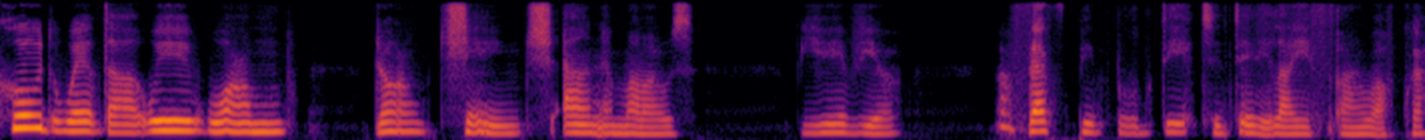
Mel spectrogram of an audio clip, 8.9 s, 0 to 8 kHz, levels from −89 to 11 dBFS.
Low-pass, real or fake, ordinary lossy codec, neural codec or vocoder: 7.2 kHz; fake; none; codec, 16 kHz in and 24 kHz out, 0.4 kbps, LongCat-Audio-Codec, four codebook decoder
